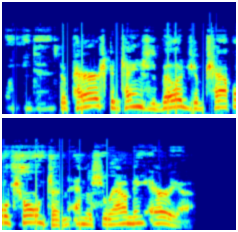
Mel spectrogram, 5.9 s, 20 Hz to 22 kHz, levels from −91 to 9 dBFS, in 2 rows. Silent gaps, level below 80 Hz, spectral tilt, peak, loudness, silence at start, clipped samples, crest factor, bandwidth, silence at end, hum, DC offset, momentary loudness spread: none; -48 dBFS; -4.5 dB/octave; 0 dBFS; -13 LUFS; 0.05 s; under 0.1%; 14 dB; 11 kHz; 0.6 s; none; under 0.1%; 13 LU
